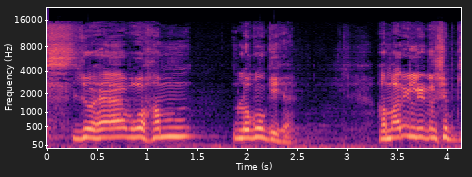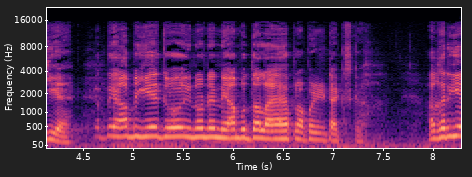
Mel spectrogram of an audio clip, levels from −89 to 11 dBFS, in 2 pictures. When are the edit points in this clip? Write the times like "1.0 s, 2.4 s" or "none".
4.7 s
